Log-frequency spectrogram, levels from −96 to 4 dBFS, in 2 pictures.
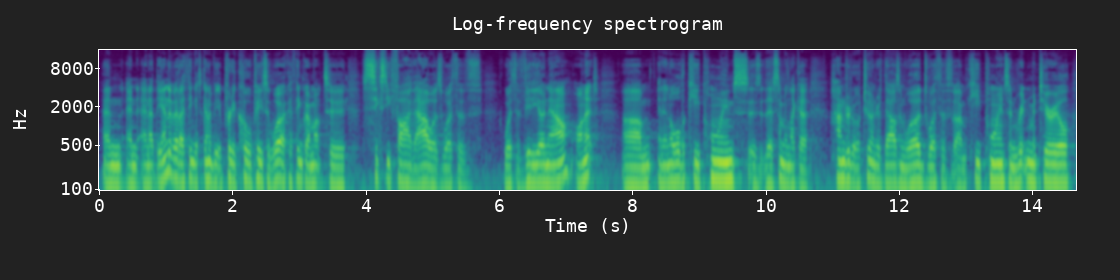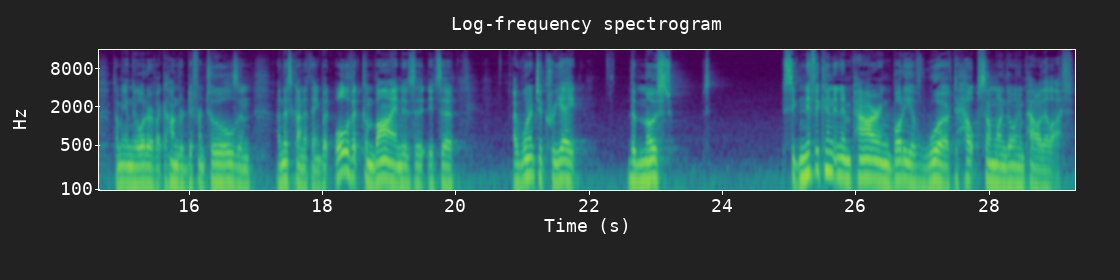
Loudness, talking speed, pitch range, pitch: -21 LUFS, 205 wpm, 115-135 Hz, 125 Hz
